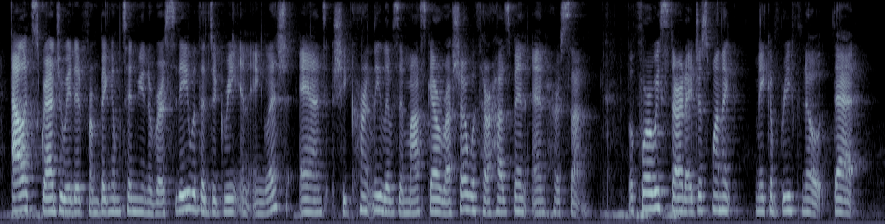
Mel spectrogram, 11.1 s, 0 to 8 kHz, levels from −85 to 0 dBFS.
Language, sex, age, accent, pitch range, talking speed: English, female, 30-49, American, 160-185 Hz, 190 wpm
